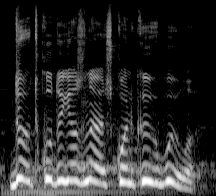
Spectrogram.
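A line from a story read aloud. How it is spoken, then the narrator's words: Strained squeak. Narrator (Russian): не своим голосом пропищал кузнец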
